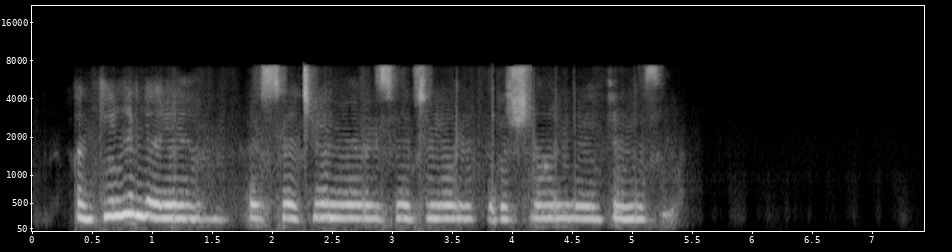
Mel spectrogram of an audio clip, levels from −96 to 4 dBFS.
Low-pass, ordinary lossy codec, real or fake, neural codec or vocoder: 7.2 kHz; AAC, 32 kbps; fake; codec, 16 kHz, 1 kbps, FreqCodec, smaller model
